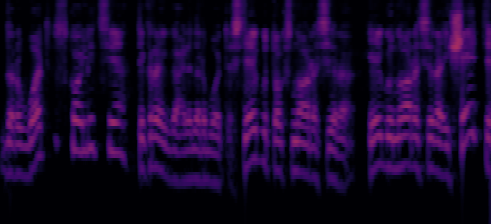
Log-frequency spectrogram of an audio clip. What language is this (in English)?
Lithuanian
